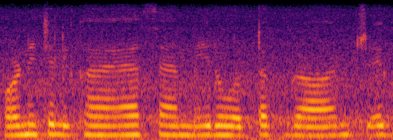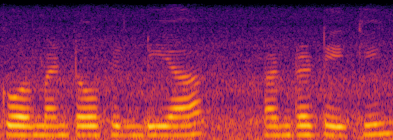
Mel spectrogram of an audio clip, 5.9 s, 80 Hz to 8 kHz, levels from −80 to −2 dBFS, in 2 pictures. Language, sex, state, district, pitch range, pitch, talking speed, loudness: Hindi, female, Haryana, Rohtak, 190-195 Hz, 190 Hz, 120 wpm, -17 LUFS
